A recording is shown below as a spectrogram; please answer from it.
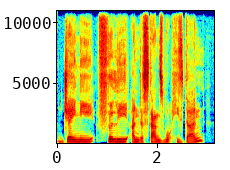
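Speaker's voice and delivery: normal talking voice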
